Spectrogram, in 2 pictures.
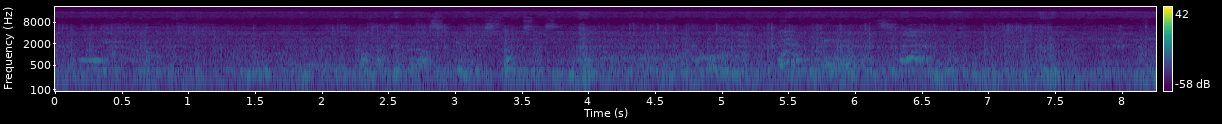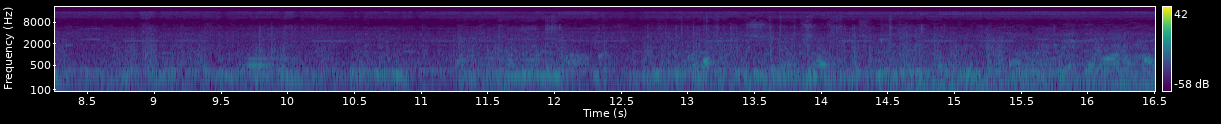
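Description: A laser engraver's motors buzz and whir as the head moves in short bursts.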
